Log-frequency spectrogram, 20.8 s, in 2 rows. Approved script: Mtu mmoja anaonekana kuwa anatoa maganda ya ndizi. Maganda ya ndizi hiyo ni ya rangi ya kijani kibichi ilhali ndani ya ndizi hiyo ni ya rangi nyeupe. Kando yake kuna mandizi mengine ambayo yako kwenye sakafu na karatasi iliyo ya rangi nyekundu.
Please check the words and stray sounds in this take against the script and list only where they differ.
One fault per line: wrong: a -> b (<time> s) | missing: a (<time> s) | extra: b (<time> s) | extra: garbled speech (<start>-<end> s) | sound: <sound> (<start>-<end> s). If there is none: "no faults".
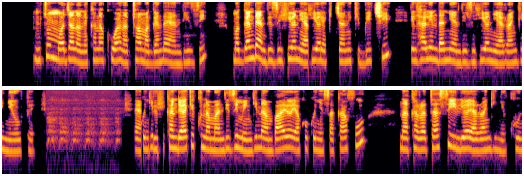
wrong: rangi -> hiyo (6.1 s)
sound: bark (11.3-12.8 s)
extra: garbled speech (13.1-13.7 s)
